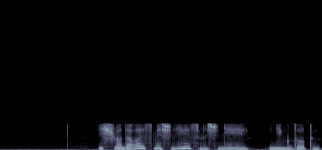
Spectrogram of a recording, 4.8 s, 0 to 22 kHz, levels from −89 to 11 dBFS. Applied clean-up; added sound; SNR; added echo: neural diffusion model UNIVERSE++.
